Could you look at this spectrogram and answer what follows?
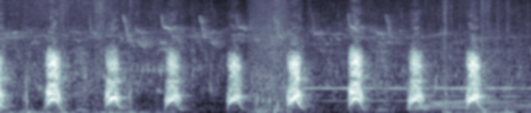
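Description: A dog barks in Kingdom Come Deliverance II, eight evenly spaced single barks about half a second apart, close and clear over a quiet game background.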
